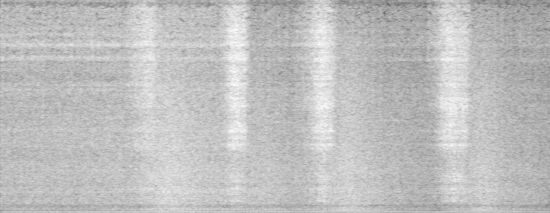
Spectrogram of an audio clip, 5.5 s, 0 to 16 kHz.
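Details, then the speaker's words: 1964 Buick Electra V8 after replacing the intake manifold core plug: smooth, even idle with clean throttle blips and no puffing or ticking, much quieter now that the exhaust leak at the bottom of the intake manifold is fixed. "so quiet [Music] so much quieter when it doesn't have exhaust leaking out of the bottom of the intake manifold"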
